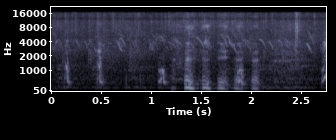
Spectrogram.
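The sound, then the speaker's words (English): A broody hen and her ten little chicks in a coop: a busy run of short, throaty clucks in an uneven rhythm, with some higher chirps mixed in against a low background hum. “But it's all gonna go noisy in a minute because just check the little chicks.”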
